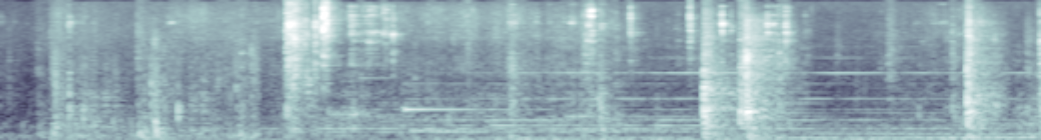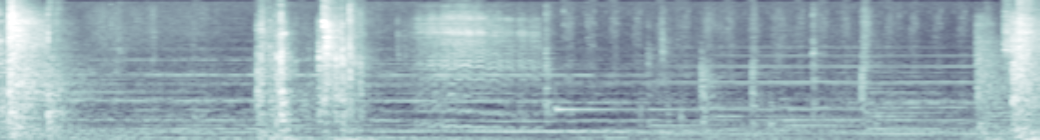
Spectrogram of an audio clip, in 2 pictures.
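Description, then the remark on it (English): A few heavy clunks and thuds, spaced irregularly, as bolts are drawn back on a front door in a gloomy corridor, with a steady musical drone underneath. “In the gloom of the corridor, she puts on a short check jacket and undoes the bolts on the front door.”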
